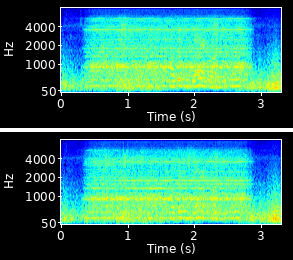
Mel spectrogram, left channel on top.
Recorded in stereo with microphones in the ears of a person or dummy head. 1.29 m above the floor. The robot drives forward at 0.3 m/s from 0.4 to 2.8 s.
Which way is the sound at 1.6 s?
20° left (ahead or behind).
